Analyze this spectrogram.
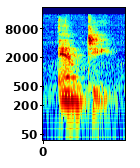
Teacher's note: Don't pronounce the P sound, it's M-T, empty.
